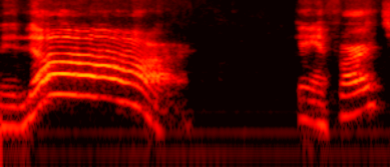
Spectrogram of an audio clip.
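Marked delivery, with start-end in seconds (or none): 0.0-1.4 melhor called out, -lhor stretched long. Portuguese lesson on the strong syllable: calling out melhor, stretching lhor. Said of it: "chama longe a palavra, como se a palavra fosse alguém que você estivesse chamando".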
